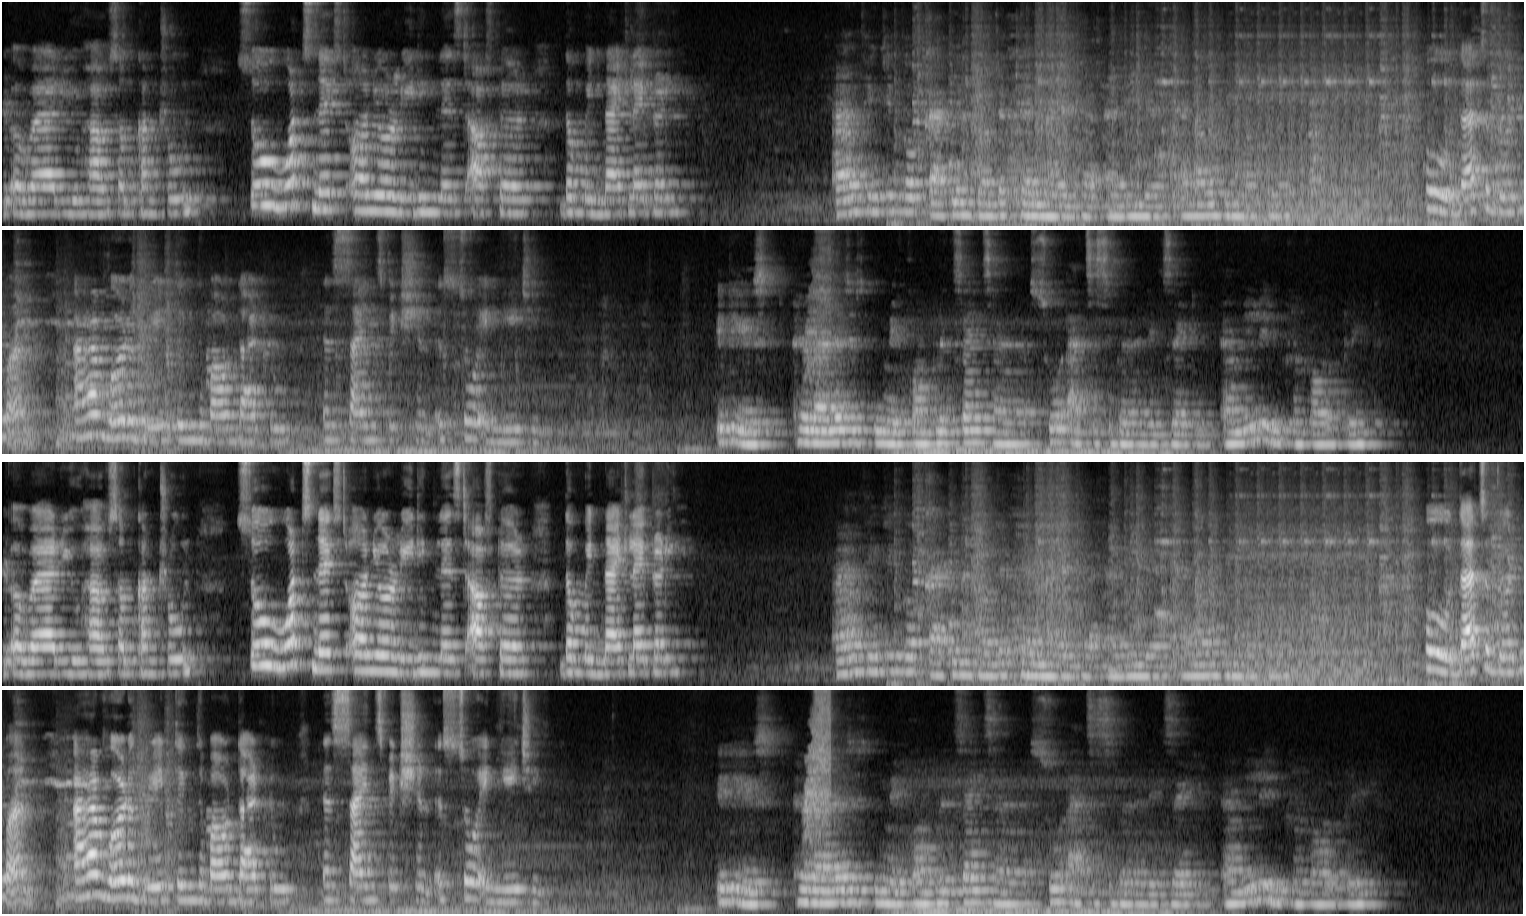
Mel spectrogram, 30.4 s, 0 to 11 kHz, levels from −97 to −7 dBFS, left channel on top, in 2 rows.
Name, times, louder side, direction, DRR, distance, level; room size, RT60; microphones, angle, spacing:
voice 1, 0.0-1.9 2.4-6.8 13.8-13.9 14.2-18.1 18.4-20.7 23.2-23.5, right 6 dB, 65° right, 0.6 m, -31 dB
sound 1, 6.8-23.5, left 1 dB, 80° left, 1.9 m, -55 dB
voice 2, 8.3-13.3 17.2-17.4 22.4-28.9, left 1 dB, 65° left, 3.1 m, -35 dB
sound 2, 8.8-14.6 14.8-15.4 15.7-15.9 16.2-16.9, right 1 dB, 10° right, 3.8 m, -42 dB
sound 3, 17.5-22.7 22.9-23.0 23.3-27.6, right 1 dB, 40° right, 0.8 m, -47 dB
24.5 x 8.2 x 2.3 m
head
